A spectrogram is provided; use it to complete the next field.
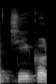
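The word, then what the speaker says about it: Chequer: में रखिएगा इसका इसका इसका pronunciation C एच ई क्यू यू ई आर का चेकर होगा।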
